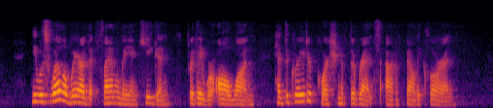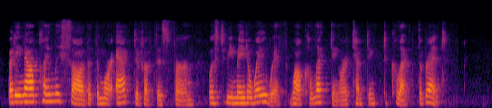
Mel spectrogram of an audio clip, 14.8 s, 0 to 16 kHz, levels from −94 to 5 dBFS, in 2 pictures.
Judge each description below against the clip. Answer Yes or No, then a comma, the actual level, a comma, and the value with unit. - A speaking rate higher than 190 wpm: Yes, average, 200 wpm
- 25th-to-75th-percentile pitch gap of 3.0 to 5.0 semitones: No, wide, 5.6 semitones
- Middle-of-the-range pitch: Yes, medium, 175 Hz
